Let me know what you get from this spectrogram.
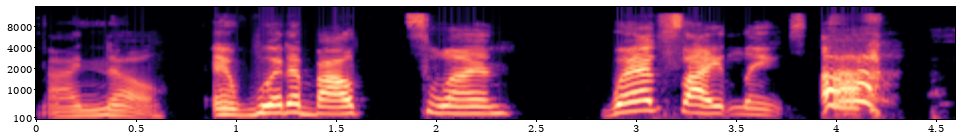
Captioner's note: breaking voice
